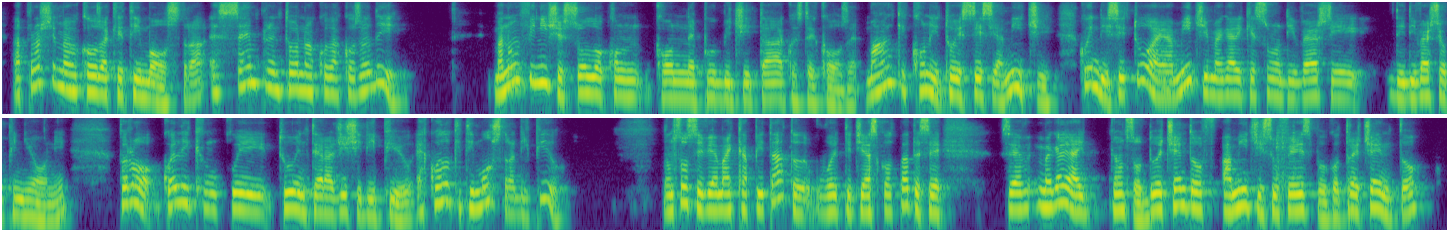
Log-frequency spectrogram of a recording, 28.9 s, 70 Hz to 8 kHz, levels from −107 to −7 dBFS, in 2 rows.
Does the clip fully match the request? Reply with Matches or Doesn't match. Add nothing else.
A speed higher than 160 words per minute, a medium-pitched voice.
Matches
